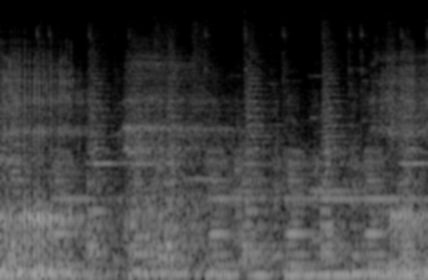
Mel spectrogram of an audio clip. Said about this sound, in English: Yeah, dude, that's my dad snoring. They're asleep.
